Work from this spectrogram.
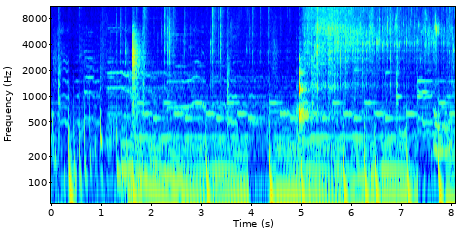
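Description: Whole cinnamon, cloves, cardamom and cumin fry in hot oil for a green chicken dish, giving a loud, steady sizzle and crackle with occasional stirring clinks and a sharper hiss partway through.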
